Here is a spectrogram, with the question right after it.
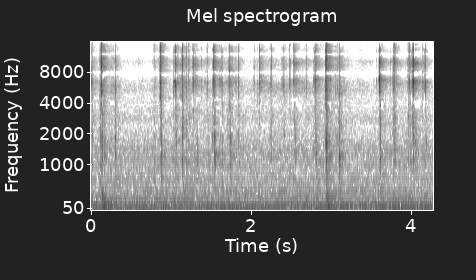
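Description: Fingertips and nails type rapidly on the plastic keycaps of a small RGB-backlit 60% mechanical keyboard. About nineteen sharp, bright clacks are heard in quick, uneven succession, each dying away almost instantly over a soft low background rumble.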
